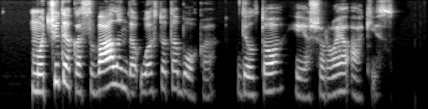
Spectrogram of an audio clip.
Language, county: Lithuanian, Kaunas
